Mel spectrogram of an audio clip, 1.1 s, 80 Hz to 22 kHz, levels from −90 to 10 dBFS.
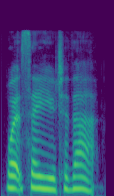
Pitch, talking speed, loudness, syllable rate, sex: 230 Hz, 260 wpm, -16 LUFS, 5.5 syllables/s, female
